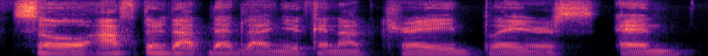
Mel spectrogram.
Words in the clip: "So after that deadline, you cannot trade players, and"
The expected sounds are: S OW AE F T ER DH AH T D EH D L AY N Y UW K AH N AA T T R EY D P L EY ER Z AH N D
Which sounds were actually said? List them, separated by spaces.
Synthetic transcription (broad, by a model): S OW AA F T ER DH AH T D EH D L AY N Y UW K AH N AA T T R EY D P L EY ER S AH N D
